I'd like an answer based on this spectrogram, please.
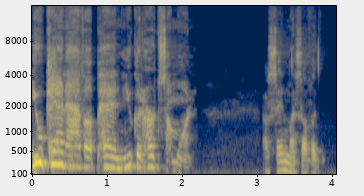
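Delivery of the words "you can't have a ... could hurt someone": very high, shrill screaming voice. Retelling how a nurse reacted to a pen: imitating a screaming nurse. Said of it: "starts screaming at me".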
